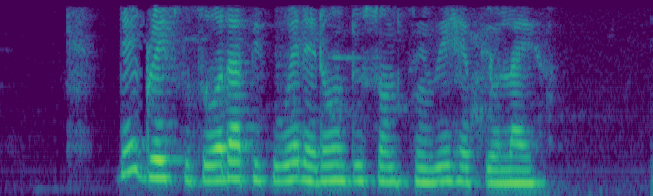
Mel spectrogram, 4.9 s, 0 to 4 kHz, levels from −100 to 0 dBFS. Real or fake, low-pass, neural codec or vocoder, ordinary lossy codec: real; 3.6 kHz; none; AAC, 24 kbps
